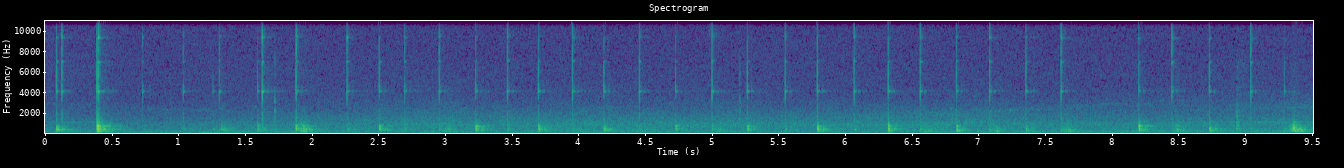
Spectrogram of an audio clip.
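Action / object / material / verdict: tap / glass candle jar filled with wax / glass / none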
